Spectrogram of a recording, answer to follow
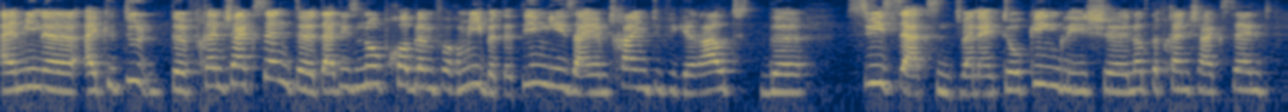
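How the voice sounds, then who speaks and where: A woman's voice: on the high side, normal speed, hardly any pauses, fairly bright tone, close to an everyday voice. A young woman putting on an exaggerated mock French accent, speaking stilted English.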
